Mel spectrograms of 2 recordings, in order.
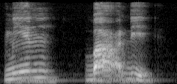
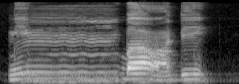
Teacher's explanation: Tapi berdasarkan dengan hukum bacaan iqlab, nun matinya harus digantikan dengan mim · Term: iklab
